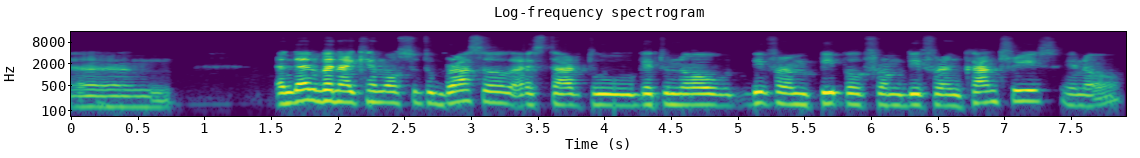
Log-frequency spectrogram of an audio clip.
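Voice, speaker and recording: Speaking in a Slovak accent, a man talks at a fairly slow pace with fairly even intonation and a fairly high pitch. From Slovakia, mountain area. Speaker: dancer and dance teacher. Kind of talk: interview. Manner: halting, many fillers and repetitions.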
